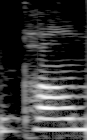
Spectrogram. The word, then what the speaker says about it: palm: Okay, calm, palm, the palm of your hand, and almond, like the nut.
